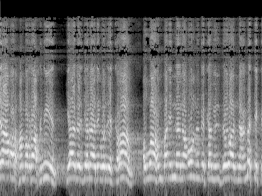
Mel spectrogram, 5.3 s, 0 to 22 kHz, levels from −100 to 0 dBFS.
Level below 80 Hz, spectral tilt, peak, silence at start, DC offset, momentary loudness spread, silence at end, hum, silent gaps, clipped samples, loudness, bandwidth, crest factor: -64 dBFS; -2 dB/octave; 0 dBFS; 0 s; under 0.1%; 4 LU; 0 s; none; none; under 0.1%; -12 LUFS; 16.5 kHz; 10 dB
